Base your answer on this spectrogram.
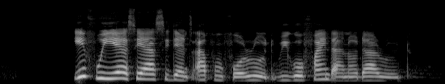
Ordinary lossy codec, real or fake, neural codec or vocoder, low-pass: none; real; none; 14.4 kHz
